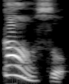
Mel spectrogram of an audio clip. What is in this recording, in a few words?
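"gao4su", Mandarin Chinese; 告诉; 伝える、話す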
